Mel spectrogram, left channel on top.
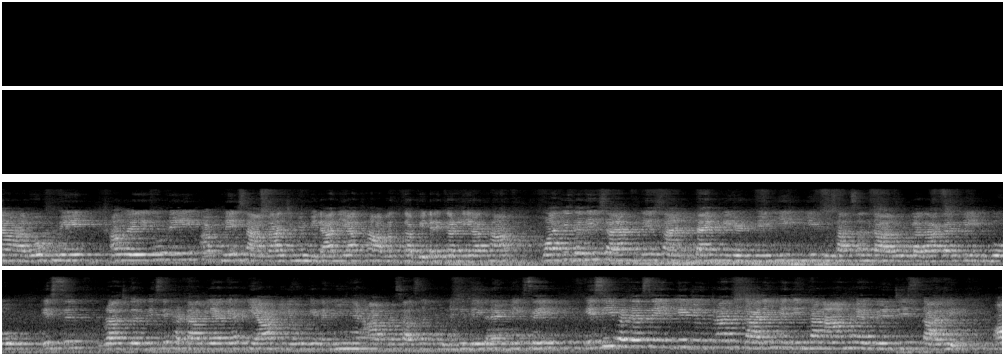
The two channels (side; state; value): left; silent; digital silence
